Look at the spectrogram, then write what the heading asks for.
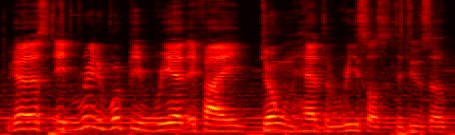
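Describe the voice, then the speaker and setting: A man giving casual game commentary as a streamer, thinking aloud in a halting way. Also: a little high. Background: game music.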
